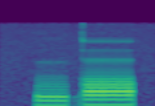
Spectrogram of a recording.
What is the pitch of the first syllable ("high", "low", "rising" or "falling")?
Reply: low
